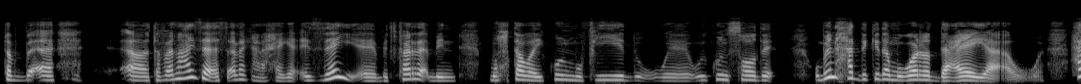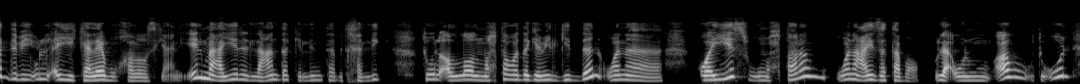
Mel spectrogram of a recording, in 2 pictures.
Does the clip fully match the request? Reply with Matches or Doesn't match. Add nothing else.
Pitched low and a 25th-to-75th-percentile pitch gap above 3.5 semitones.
Doesn't match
